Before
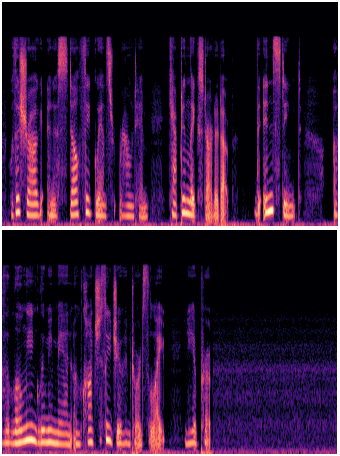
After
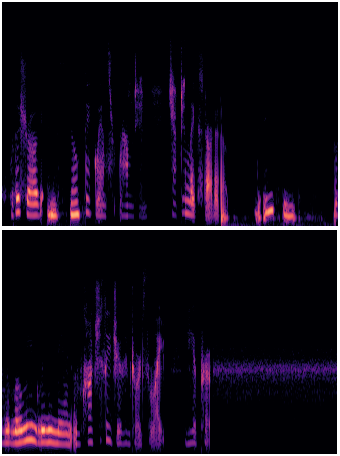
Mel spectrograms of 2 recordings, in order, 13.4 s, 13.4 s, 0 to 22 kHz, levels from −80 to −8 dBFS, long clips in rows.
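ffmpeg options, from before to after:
-af "asetnsamples=n=441:p=0,asendcmd='0.87 bandpass f 210;1.66 bandpass f 1100;2.51 bandpass f 4300;3.65 bandpass f 790;4.38 bandpass f 150;6.66 bandpass f 460;8.21 bandpass f 1700',bandpass=f=570:t=q:w=4.9:csg=0"

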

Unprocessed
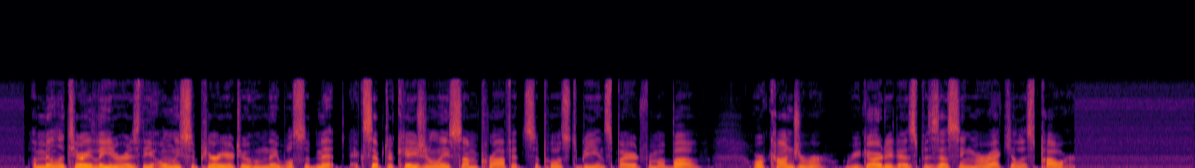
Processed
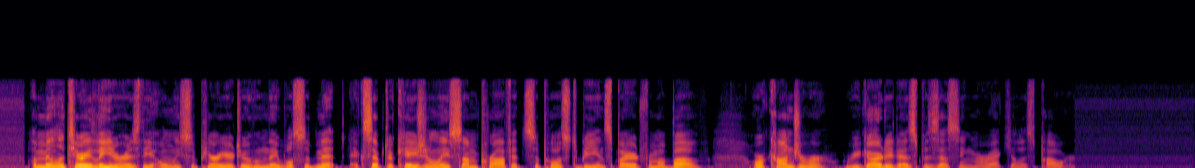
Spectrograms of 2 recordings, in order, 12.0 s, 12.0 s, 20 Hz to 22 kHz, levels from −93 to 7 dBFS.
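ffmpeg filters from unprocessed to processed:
-af "volume=7.5,afade=t=out:st=1:d=0.77:silence=0.281838,afade=t=in:st=1.77:d=0.81:silence=0.398107,afade=t=out:st=8.8:d=0.9:silence=0.237137"

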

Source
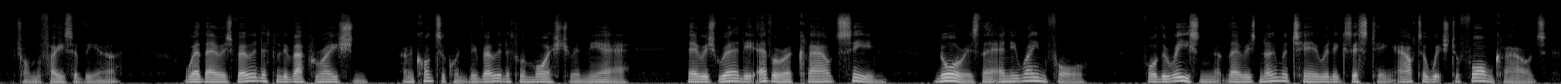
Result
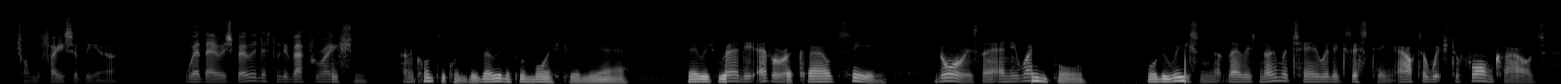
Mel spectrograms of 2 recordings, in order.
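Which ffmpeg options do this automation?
-af "asetnsamples=n=441:p=0,asendcmd='3.32 bandpass f 1000;4.14 bandpass f 290;7.26 bandpass f 1200;7.87 bandpass f 450;9.37 bandpass f 1100;10.32 bandpass f 250;11.85 bandpass f 990',bandpass=f=3000:t=q:w=1.9:csg=0"

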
